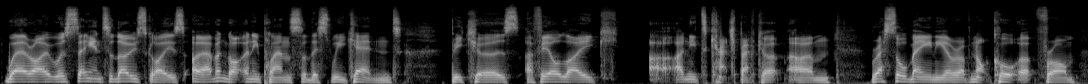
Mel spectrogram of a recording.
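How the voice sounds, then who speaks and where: Speaking a little slowly in a steady, fairly low voice that is clear, resonant, and slightly bright, this podcast co-host chats casually about wrestling. He sounds hesitant, often trailing off with "I don't know." The studio sound is clean, with no room sound.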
